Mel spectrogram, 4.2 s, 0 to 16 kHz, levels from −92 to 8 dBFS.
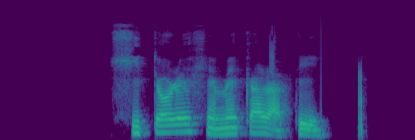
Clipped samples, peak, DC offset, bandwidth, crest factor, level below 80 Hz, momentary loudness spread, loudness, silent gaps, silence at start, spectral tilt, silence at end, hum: under 0.1%; -16 dBFS; under 0.1%; 9 kHz; 20 dB; -68 dBFS; 15 LU; -34 LUFS; 3.41-3.58 s; 1.15 s; -7 dB/octave; 0.5 s; none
